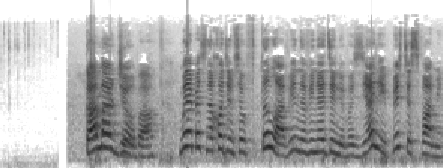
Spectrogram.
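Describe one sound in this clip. A young woman speaks calmly and clearly, close by.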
